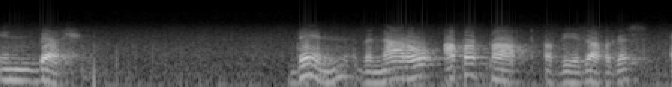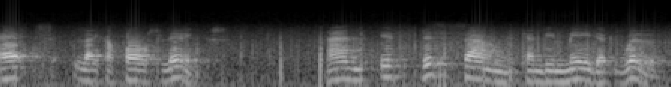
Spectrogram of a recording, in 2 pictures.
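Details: Adult male narrator; ordinary speech.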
